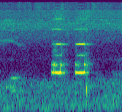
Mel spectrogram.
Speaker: we have a double beep hey zoom in on this so much way too much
